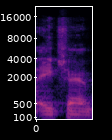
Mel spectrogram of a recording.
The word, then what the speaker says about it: Achane: Get Devon Achane back.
